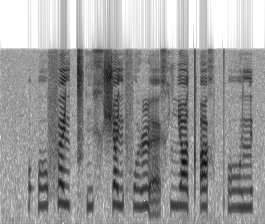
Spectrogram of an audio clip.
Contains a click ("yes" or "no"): no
